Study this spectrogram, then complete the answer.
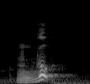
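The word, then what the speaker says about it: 五: sam quatrième chif 4 shi 5e chiffre 5 go 6e chiffre 6 rocco 7e chiffres cette 7ème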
